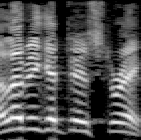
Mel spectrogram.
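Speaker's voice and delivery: booming very loud voice. Retelling what they said to a man across the aisle, said real loud. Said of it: "I said it real loud".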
